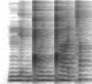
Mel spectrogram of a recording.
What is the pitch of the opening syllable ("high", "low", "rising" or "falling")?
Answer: low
